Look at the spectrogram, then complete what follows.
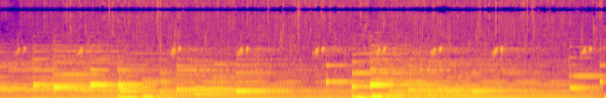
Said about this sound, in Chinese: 雨声潺潺，像住在溪边。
